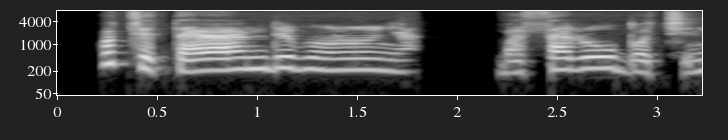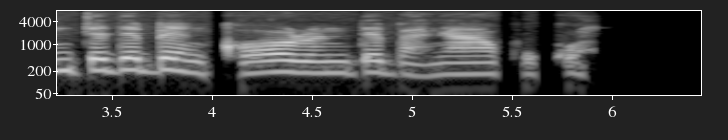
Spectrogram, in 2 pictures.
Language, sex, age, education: Igbo, female, 30-45, tertiary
